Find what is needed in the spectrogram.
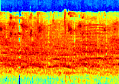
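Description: Court sound of live basketball play: a ball dribbled a few times on the hardwood floor, with faint distant voices in the gym.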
